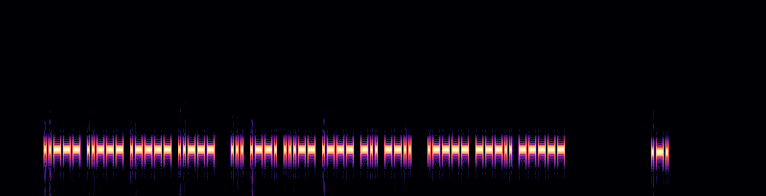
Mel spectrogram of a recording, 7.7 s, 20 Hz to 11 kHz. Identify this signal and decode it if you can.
Morse code, heard as a keyed tone, about 50 wpm, 700 Hz. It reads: 2212 SP3JDZ 180 R
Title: Worked All Europe DX Contest - QTC Exchange - 50wpm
